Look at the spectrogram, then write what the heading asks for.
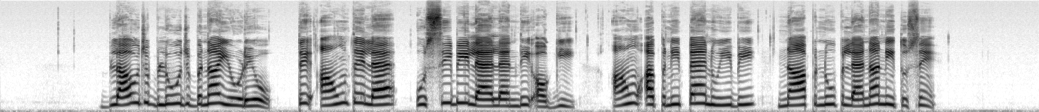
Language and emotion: Dogri, neutral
